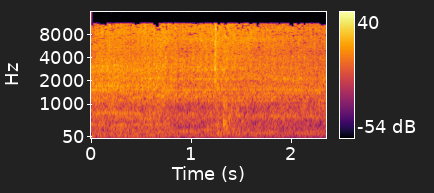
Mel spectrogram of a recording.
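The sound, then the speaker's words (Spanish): A luxury car pulling up and stopping in front of a doorway, its engine giving a steady low rumble that holds at an even level throughout. “Al poco Ramón detiene su lujoso coche frente a un portal en el que espera Javi.”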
